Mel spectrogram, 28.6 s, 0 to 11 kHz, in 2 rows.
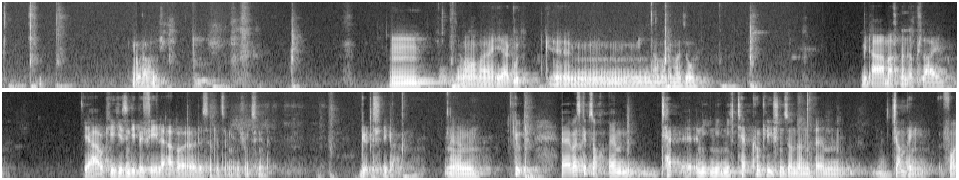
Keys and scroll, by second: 2.4 Up, 2.4 Down, 2.4 Return, 4.0 Up, 4.0 Down, 4.5 Up, 4.5 Down, 4.5 Return, 5.0 typing, 6.5 typing, 9.0 typing, 10.5 typing, 11.2 ctrl+g, 15.1 shift+a, 16.4 Down, 17.7 ctrl+g, 24.0 q, 28.0 alt+shift++.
